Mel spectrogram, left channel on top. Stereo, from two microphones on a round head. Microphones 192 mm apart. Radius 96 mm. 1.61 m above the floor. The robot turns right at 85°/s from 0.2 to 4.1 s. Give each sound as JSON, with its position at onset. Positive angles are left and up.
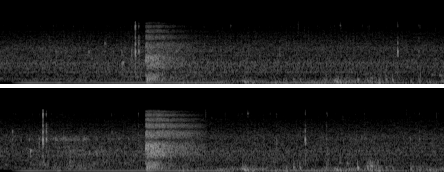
{"t": 1.4, "sound": "a gunshot", "azimuth_deg": -160}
